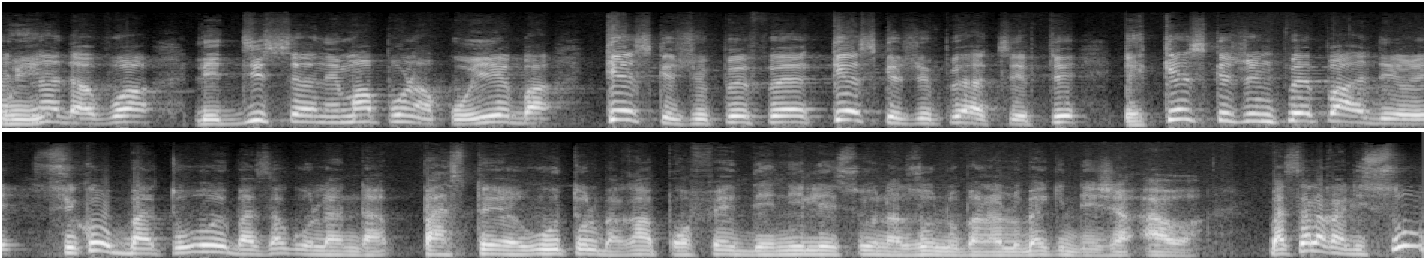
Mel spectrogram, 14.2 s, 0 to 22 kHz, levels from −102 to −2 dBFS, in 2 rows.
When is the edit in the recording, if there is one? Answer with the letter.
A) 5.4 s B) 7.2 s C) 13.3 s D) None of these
C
